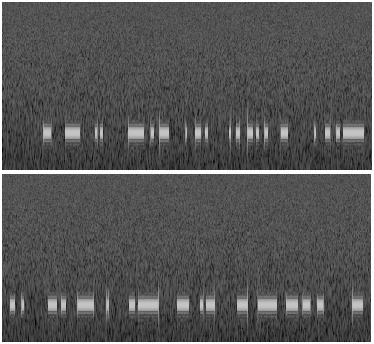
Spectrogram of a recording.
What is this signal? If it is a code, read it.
Beeps of irregular length. There is no code.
